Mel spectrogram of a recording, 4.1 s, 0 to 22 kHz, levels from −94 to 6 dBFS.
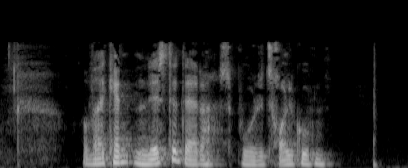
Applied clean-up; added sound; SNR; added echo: none; none; none; none.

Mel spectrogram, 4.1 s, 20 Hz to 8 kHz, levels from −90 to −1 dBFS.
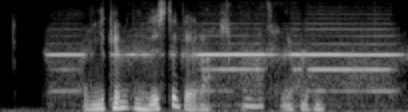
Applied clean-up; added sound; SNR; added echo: neural diffusion model UNIVERSE++.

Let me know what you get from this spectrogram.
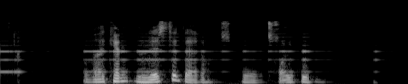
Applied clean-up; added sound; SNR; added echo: neural mask model RNNoise.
